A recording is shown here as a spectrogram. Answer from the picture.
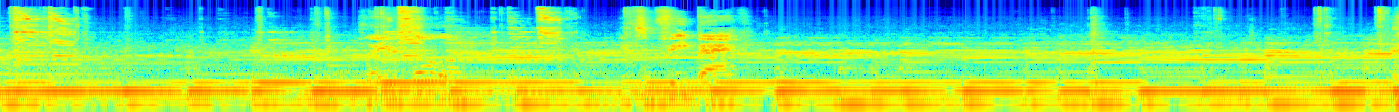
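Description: A child strums and slaps the strings of a small toy nylon-string guitar in irregular strokes over a steady, held drone. A voice calls out briefly about three seconds in and again about five seconds in.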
